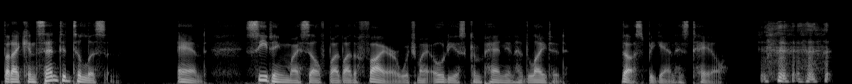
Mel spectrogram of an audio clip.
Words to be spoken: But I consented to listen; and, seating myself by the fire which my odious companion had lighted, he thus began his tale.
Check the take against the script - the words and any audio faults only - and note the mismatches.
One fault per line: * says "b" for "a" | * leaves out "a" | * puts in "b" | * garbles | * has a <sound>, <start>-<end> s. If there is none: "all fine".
* puts in "by"
* leaves out "he"
* has a laugh, 7.6-8.3 s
